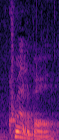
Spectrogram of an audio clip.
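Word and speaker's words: Krulle Bol: Krullerball is what I call it. Krullerball. But I'm sure someone who spoke good Flemish would pronounce it better, yeah.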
